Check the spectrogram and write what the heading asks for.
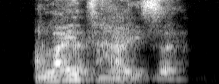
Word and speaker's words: Lighthizer: Lighthizer.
